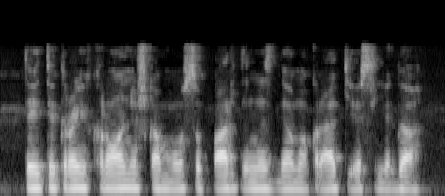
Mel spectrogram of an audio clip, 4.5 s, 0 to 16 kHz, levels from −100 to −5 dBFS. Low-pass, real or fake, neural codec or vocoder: 7.2 kHz; fake; codec, 16 kHz, 16 kbps, FunCodec, trained on Chinese and English, 50 frames a second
